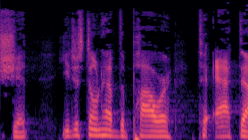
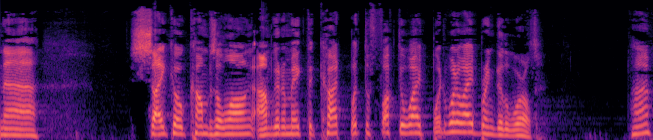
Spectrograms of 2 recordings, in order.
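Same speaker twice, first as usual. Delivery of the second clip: usual speaking voice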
